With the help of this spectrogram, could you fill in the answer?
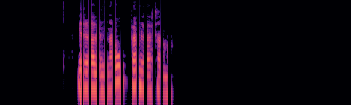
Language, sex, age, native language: Icelandic, female, 70-79, Icelandic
